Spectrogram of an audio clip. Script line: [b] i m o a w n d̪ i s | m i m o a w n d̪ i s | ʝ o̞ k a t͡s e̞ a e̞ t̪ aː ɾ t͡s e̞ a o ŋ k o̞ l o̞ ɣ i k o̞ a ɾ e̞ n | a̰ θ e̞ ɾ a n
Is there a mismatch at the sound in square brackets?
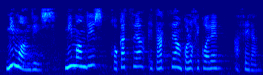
yes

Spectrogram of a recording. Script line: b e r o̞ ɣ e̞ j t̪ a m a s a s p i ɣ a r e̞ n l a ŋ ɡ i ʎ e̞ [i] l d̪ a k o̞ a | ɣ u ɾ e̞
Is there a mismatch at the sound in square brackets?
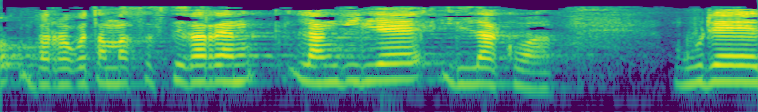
no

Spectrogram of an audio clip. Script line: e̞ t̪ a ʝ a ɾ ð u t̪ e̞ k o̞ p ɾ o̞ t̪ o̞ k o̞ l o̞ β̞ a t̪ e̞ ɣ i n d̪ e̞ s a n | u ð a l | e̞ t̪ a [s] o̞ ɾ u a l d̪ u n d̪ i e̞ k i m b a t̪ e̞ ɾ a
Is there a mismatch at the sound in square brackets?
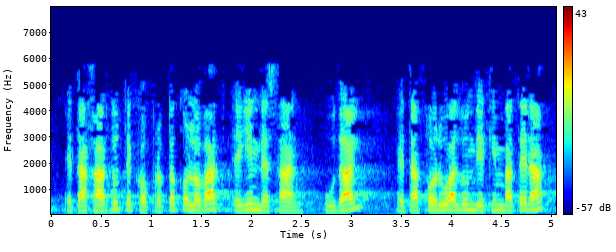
yes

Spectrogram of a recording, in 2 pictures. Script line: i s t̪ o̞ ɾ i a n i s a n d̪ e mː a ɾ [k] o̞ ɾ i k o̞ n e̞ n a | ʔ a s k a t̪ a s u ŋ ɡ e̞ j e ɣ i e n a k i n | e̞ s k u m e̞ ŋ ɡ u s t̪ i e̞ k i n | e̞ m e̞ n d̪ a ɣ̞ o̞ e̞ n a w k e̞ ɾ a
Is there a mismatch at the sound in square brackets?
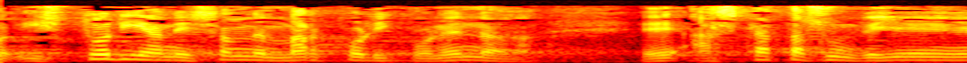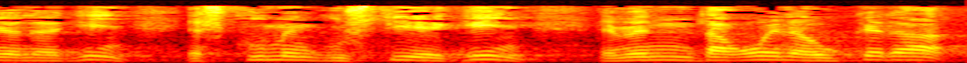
no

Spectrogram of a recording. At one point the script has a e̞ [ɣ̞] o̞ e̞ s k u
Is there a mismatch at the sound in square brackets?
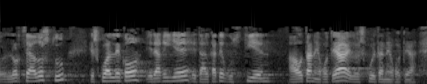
yes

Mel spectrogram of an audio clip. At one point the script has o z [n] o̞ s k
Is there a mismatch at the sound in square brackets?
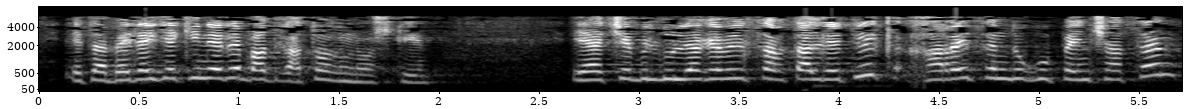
no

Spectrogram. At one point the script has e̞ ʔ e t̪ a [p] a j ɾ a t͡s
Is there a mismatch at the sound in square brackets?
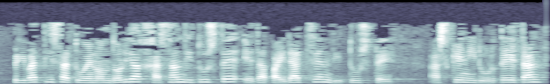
no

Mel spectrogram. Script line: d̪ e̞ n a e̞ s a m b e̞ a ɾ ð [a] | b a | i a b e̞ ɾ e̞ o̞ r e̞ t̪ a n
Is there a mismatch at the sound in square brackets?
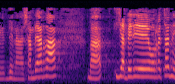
no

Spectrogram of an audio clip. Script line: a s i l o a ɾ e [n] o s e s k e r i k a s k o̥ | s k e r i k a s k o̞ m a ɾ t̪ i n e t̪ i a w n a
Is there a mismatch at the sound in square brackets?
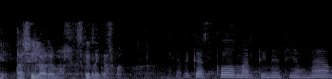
yes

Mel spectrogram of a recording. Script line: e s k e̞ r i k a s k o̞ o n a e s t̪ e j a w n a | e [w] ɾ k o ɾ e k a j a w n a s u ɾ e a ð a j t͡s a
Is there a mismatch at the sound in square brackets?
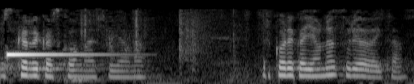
yes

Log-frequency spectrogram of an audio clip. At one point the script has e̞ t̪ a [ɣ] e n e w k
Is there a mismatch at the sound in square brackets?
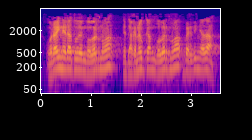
no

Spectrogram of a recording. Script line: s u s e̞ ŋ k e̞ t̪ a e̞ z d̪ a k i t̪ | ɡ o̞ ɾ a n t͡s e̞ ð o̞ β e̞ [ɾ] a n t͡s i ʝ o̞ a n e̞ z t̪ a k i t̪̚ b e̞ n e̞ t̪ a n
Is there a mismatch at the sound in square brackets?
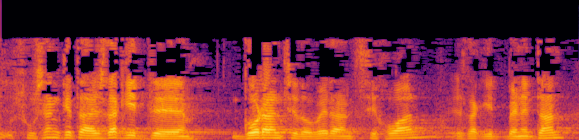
no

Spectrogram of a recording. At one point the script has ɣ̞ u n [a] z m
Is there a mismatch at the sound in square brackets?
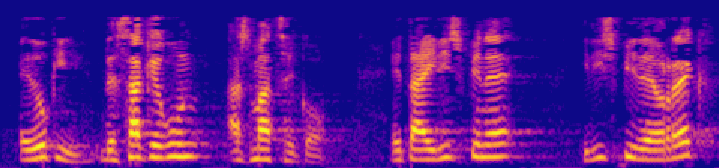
no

